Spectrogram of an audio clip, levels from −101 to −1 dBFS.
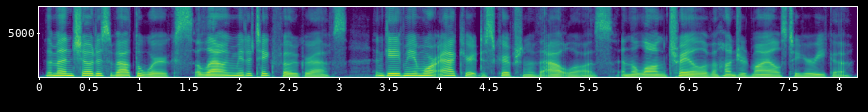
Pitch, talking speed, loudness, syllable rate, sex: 175 Hz, 235 wpm, -18 LUFS, 6.2 syllables/s, female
